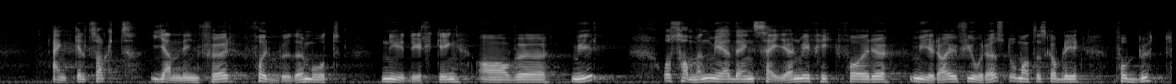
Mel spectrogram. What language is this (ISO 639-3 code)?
nor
